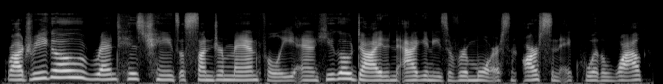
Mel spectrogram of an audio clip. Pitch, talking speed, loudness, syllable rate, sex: 210 Hz, 170 wpm, -19 LUFS, 5.2 syllables/s, female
